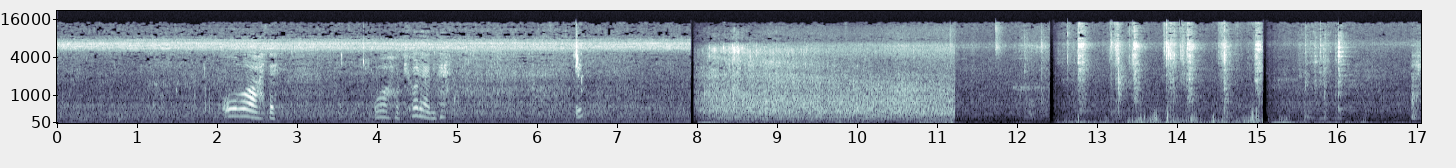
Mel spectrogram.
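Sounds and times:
water rushing over rocks: 8.0s - 11.2s.

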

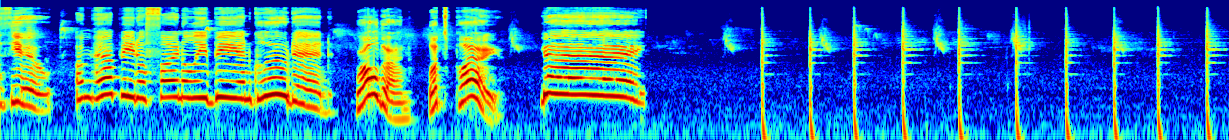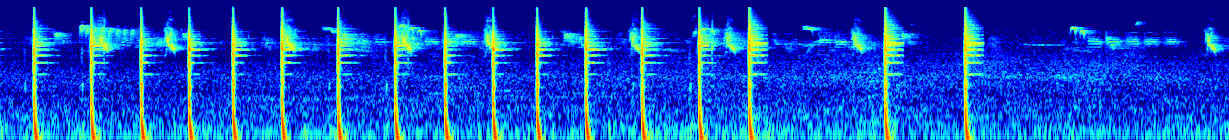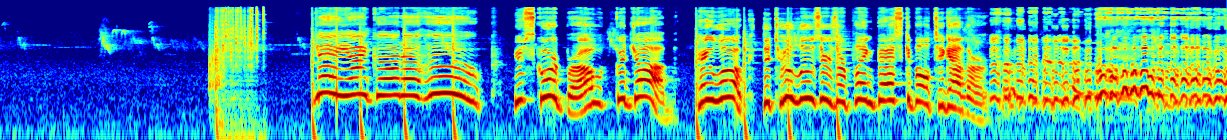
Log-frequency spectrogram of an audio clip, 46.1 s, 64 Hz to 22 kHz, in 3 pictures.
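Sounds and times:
faint bird chirps: 8.0s - 26.9s.

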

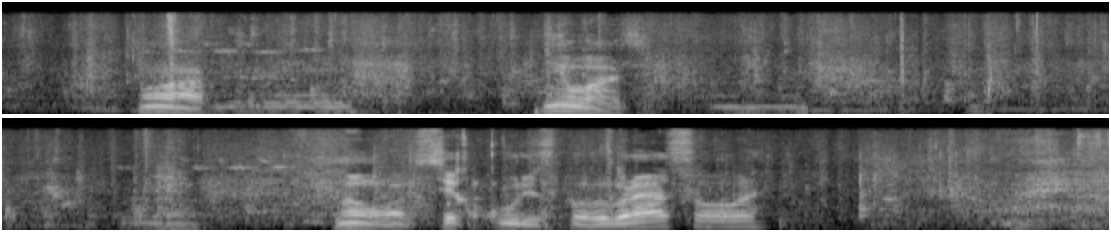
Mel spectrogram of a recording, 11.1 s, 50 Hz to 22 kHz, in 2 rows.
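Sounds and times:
bear cubs humming: 0.6s - 2.2s, 3.1s - 7.8s.

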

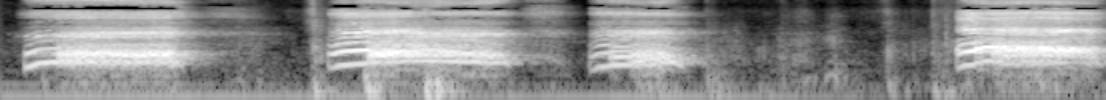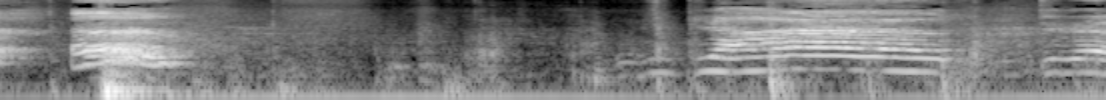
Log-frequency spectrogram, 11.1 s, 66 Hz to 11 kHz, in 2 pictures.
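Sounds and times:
baby shouting: 4.8s - 6.4s.

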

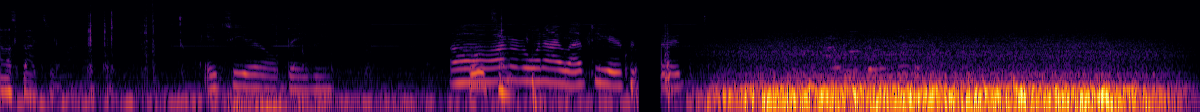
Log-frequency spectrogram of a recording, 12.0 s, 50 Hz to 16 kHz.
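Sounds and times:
road and engine rumble in car: 0.0s - 12.0s.

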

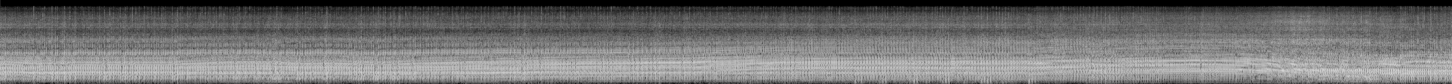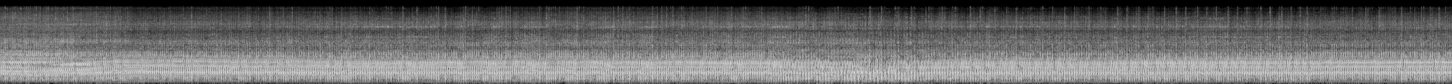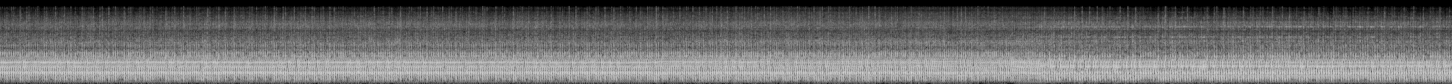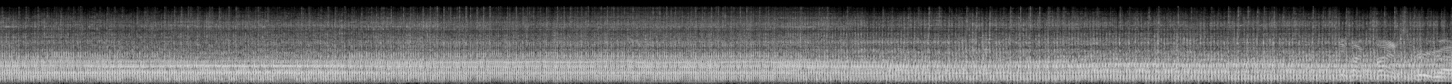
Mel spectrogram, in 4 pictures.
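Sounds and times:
chainsaw engine running: 0.0s - 58.0s.

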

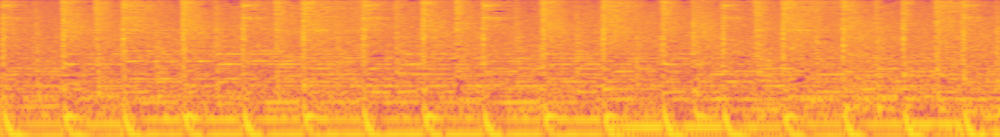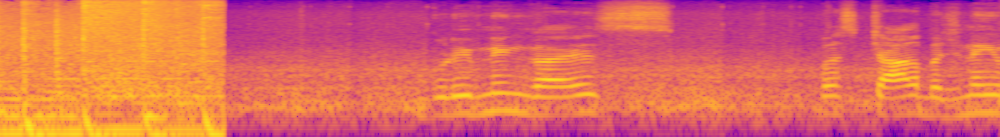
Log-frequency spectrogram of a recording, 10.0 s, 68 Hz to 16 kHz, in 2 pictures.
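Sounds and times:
background music: 0.0s - 6.2s
road and engine noise in car: 6.0s - 10.0s.

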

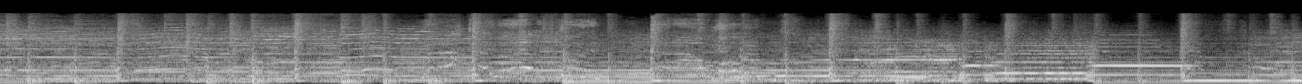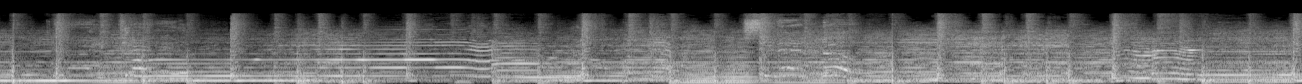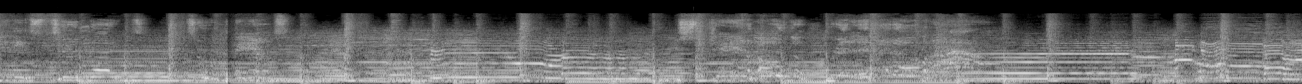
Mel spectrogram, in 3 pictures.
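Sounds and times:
amplified harmonica bending notes: 0.0s - 21.9s, 29.8s - 34.6s, 35.7s - 39.0s
blues rock band playing: 0.0s - 39.0s.

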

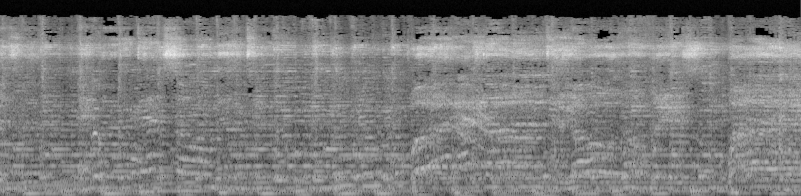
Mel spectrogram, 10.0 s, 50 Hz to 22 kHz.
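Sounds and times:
upright bass beat: 0.0s - 9.3s
bluegrass band playing: 0.0s - 10.0s.

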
